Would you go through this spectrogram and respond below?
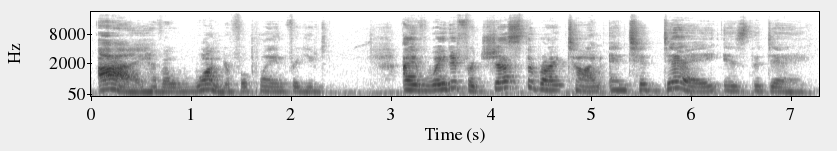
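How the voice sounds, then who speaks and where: A woman voicing a kind, reassuring male farmer in a children's storybook, gentle and measured. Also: on the low side, expressive. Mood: encouraging. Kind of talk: children's storybook read-aloud.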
